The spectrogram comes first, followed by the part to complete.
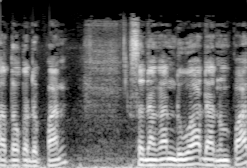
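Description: The speech moves at a fairly quick pace. The sound is dry with no echo, over light background noise. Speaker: car channel host. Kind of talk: tutorial. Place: car.

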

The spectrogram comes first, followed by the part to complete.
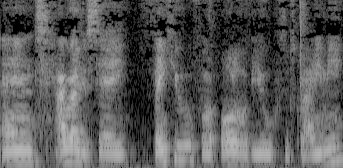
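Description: A man talks with a Polish accent and ordinary pitch variation. There is light background noise. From Poland. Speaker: martial arts youtuber. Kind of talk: casual vlog. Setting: at home, to camera. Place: home room. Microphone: camera far.

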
